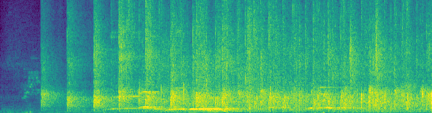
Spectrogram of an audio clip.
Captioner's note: audience applauding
